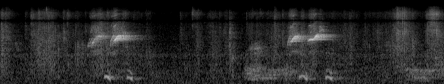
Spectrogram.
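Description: A puppy gives short, high yelps.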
